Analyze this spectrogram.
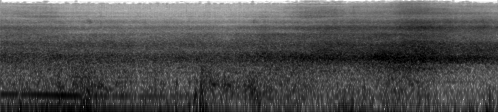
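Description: Wind rushing over a handlebar-mounted camera's microphone on a moving bicycle, with road noise. A car passes in the next lane, swelling and fading about five to seven seconds in.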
